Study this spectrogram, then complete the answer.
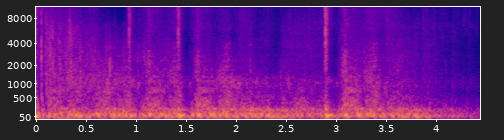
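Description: Confringo fire spell exploding in Hogwarts Legacy, a dense burst of sharp cracking blasts and crackling impacts over a low rumble, loud and close, tailing off at the end.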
